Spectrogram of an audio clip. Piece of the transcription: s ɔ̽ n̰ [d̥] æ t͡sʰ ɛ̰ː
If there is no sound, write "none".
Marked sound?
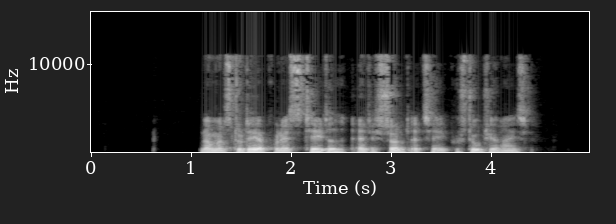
d̥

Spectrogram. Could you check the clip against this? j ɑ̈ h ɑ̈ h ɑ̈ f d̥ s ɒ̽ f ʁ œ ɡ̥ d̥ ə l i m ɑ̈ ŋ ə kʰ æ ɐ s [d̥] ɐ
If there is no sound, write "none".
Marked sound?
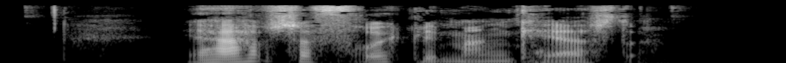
d̥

